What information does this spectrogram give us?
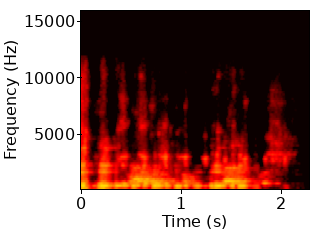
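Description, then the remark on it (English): Dogs barking excitedly after the doorbell rings, a loud rapid burst of overlapping barks and yips that runs for about two seconds before trailing off. “Doorbell rang. The dogs are like, hey, ain't nobody coming up in this piece.”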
